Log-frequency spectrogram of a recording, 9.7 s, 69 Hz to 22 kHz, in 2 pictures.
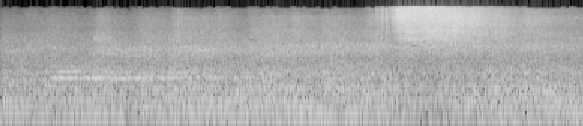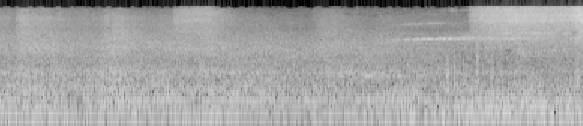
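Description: R68A subway train rolling slowly past the platform with a steady rumble of wheels on rail. Twice, about three seconds in and again near the end, there is a burst of high-pitched screeching wheel noise.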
